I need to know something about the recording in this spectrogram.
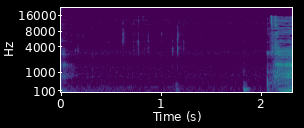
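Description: Quiet room tone with a few faint short clicks, one about a second in and a slightly louder one near the end.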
